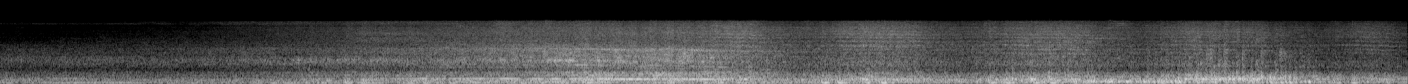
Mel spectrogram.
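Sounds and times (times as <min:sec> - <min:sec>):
train rumbling past: 0:00.0 - 0:14.0.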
